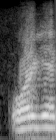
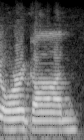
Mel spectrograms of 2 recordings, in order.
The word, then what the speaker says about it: Oregon: at least I say Oregon right Oregon Oregon you know now is it do you actually pronounce it with all three syllables or do you just shorten it to twoam no Oregon is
